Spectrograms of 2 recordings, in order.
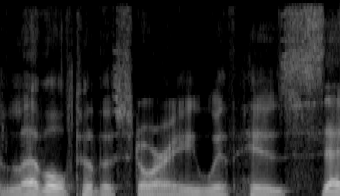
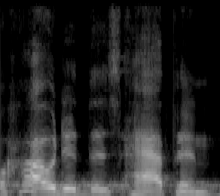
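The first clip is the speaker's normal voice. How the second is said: higher, pleading distress; distressed question; 6 semitones higher than usual. Acted. Narrator asks railwaymen, stunned and distressed. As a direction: ask in horrified disbelief.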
